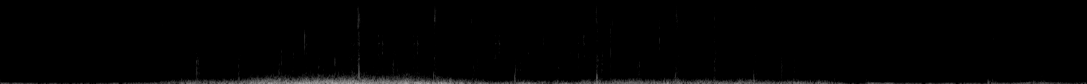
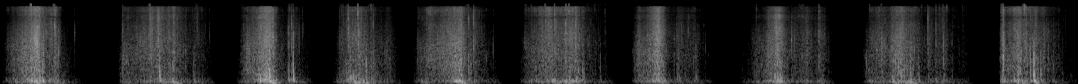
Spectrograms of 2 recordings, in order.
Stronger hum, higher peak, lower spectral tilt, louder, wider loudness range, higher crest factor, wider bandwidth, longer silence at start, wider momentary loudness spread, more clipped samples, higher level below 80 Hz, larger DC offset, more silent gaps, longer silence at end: neither; second, -22 dBFS vs -6 dBFS; first, -7 dB/octave vs -2.5 dB/octave; second, -43 LUFS vs -28 LUFS; first, 17 LU vs 3 LU; second, 18 dB vs 26 dB; second, 16 kHz vs 19 kHz; about the same, 0 s vs 0.05 s; first, 22 LU vs 19 LU; neither; first, -42 dBFS vs -48 dBFS; neither; second, none vs 0.86-1.17 s, 2.18-2.35 s, 3.16-3.30 s, 5.04-5.17 s, 6.21-6.31 s, 7.19-7.37 s, 8.37-8.60 s, 9.75-9.99 s; about the same, 0.25 s vs 0.15 s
